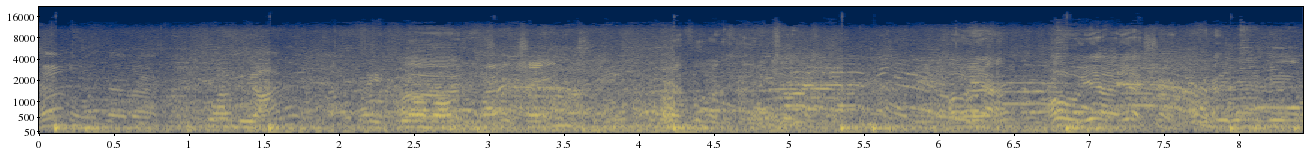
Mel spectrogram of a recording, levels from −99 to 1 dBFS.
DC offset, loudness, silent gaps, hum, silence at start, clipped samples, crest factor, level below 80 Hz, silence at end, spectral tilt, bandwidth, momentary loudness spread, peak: under 0.1%; -24 LUFS; none; none; 0 s; under 0.1%; 18 dB; -42 dBFS; 0 s; -6 dB/octave; 12.5 kHz; 7 LU; -6 dBFS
